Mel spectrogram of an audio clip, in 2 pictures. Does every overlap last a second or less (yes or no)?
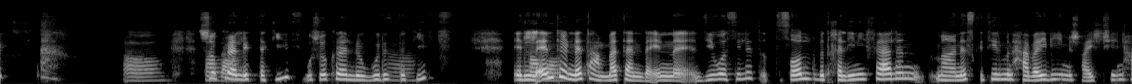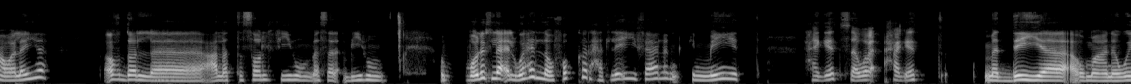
yes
